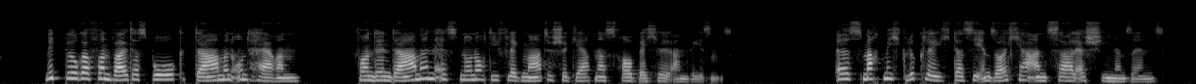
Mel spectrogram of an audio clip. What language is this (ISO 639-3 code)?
deu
